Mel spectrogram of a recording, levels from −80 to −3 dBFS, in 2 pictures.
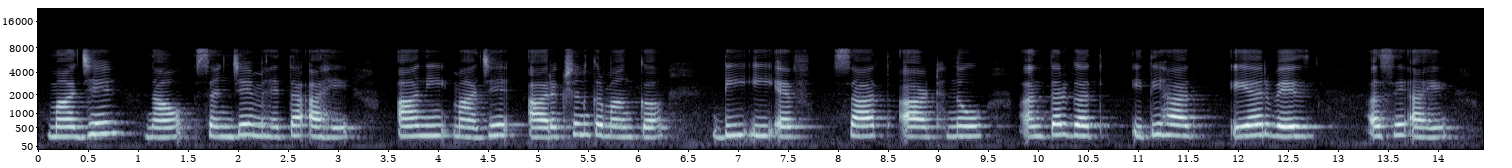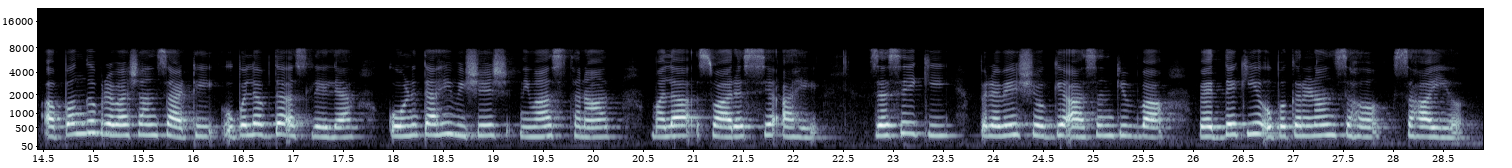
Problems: none marked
